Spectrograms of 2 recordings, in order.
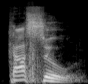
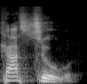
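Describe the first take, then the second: First: The T sound is left out. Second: The T sound is pronounced. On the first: The speaker calls it right. "So you say castle" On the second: The speaker calls it wrong. "not castle"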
